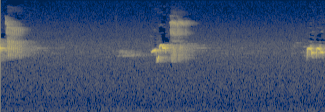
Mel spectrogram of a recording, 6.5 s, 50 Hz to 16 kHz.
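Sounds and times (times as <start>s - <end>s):
Siberian thrush song: 0.0s - 1.0s, 2.3s - 4.2s, 5.8s - 6.5s.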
